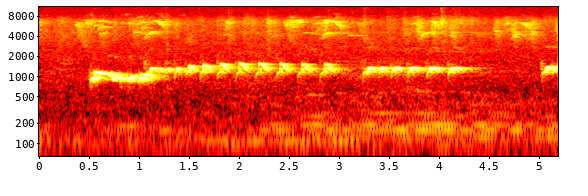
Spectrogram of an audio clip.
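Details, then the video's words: Wild local zebra dove from Wonogiri, Indonesia: a rolling cooing phrase opens, then a long string of quick, soft, staccato trilled notes at an even pitch, with a short pause before the run resumes. Faint insects sound in the background. "Suara perkutut lokal dari alam Wonogiri"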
